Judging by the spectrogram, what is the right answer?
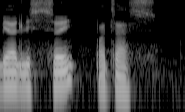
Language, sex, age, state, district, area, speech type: Nepali, male, 30-45, West Bengal, Kalimpong, rural, spontaneous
